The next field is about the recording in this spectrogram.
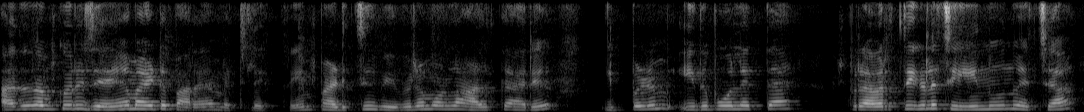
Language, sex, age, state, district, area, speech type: Malayalam, female, 18-30, Kerala, Thiruvananthapuram, urban, spontaneous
